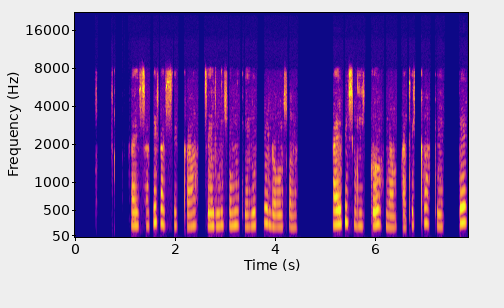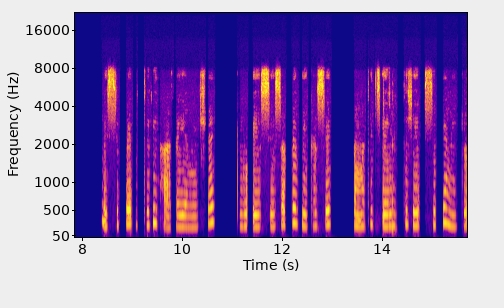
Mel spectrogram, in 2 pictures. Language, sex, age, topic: Gamo, female, 25-35, government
